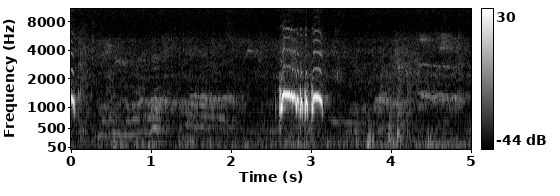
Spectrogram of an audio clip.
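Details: A female zebra dove calls to a male with one mid-pitched rolling phrase, a rising coo followed by rapid trilled notes, surrounded by faint, indistinct background chatter and rustling.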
